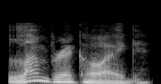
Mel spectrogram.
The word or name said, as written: lumbricoid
